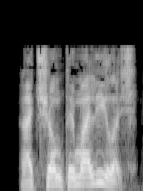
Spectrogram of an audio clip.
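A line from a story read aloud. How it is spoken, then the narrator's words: Father roaring. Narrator (Russian): взревел отец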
